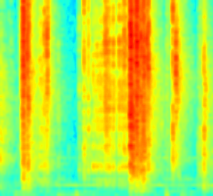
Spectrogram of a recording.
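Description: Trading cards being flicked and slid past one another in the hands, a few short crisp snaps, over quiet background music.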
